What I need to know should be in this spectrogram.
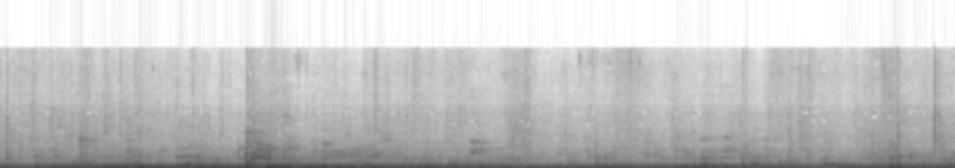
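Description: A men's choir sings together in harmony, echoing through a large reverberant hall.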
